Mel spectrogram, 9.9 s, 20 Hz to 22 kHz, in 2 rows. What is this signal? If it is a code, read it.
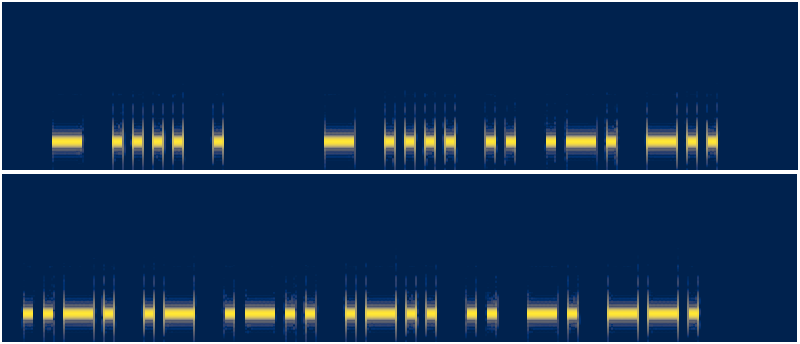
Morse code, heard as a keyed tone, about 19 wpm, 700 Hz. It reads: THE THIRD FALLING
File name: Book One / 10-Chapter 10 - 19 WPM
